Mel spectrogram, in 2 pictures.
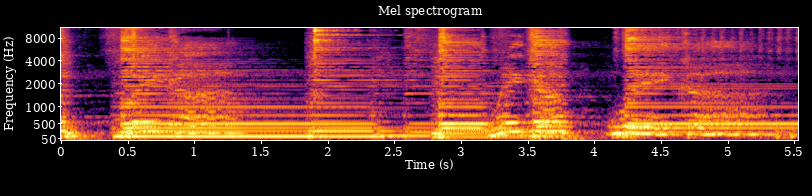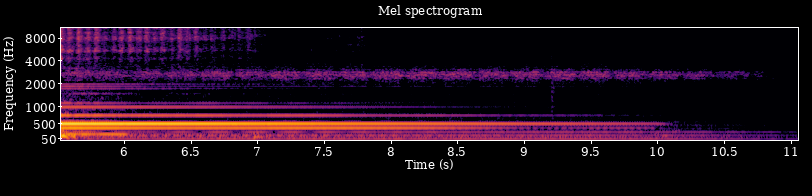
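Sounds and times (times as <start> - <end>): acoustic guitar chord ringing: 0.0 - 10.9.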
